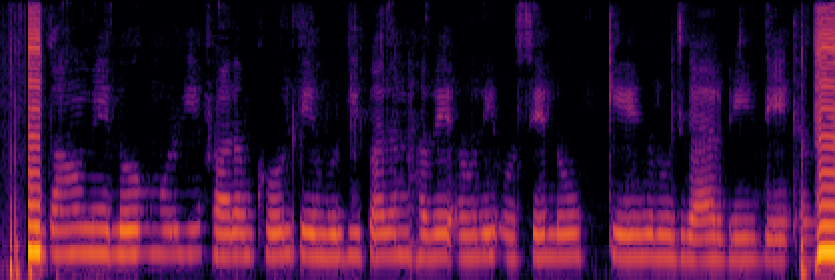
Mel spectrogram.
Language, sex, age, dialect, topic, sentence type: Bhojpuri, female, 25-30, Northern, agriculture, statement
